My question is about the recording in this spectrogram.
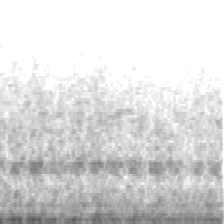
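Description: Quiet room tone with a steady low hum and faint hiss from the recording setup; no speech.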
